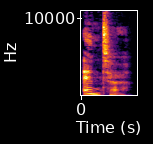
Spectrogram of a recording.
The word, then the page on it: enter: British English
